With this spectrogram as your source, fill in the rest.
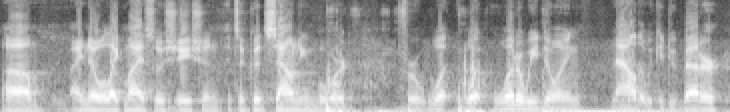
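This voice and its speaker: A man with a very low voice offers thanks at a county meeting, stopping and restarting as he searches for words. His delivery stays informal and a little halting. Faint room noise runs underneath. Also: little pitch movement, a bit bright, rough recording. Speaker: county official. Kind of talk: meeting remarks.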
